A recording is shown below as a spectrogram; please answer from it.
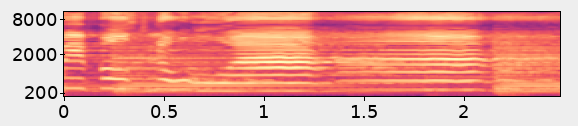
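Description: A woman singing live into a microphone, holding long notes, over instrumental accompaniment.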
